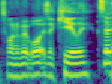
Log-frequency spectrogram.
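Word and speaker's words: ceilidh: about, what is a Kaylee? So and how do you spell it? Because it's not the way it sounds.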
